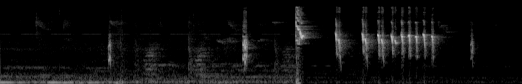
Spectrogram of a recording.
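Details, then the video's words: Common iora, called kacial locally, in a lively combo song used to stir untrained birds: a quiet, scratchy start with scattered chirps, then a quick burst of sharp, high repeated chirps near the end. "TERAPI BURUNG KACIAL KOMBO GACOR"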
